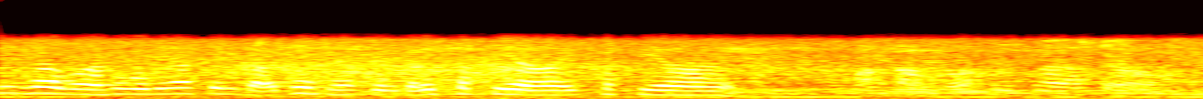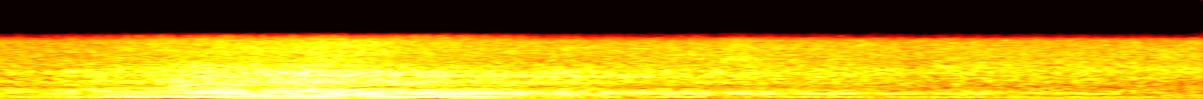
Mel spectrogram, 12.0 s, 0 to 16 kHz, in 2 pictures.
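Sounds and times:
motorcycle engine revving: 3.7 - 11.8.

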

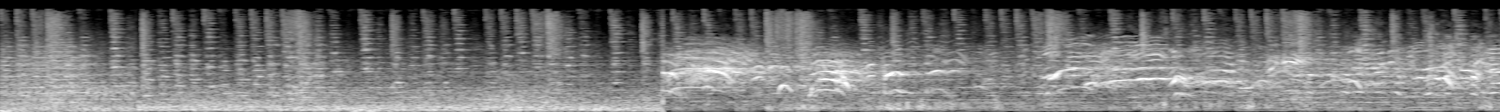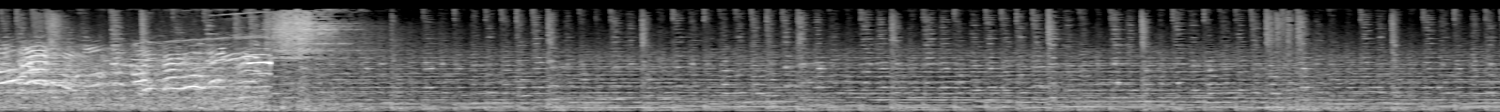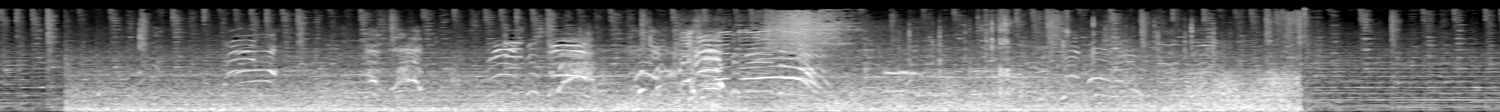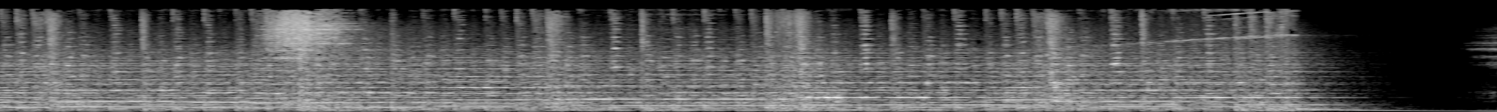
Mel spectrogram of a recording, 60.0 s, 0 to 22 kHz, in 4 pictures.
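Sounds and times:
music: 0.0 - 59.9
steady background noise: 30.7 - 43.0
voices calling and chattering: 30.7 - 43.0.

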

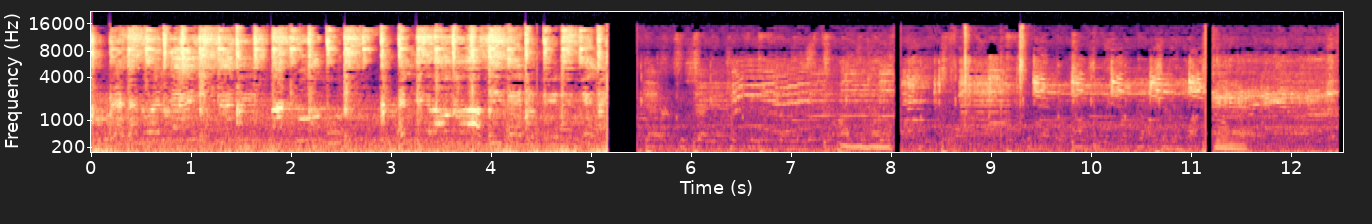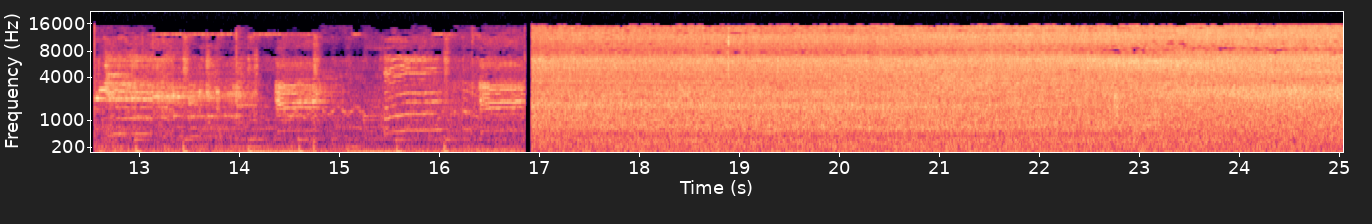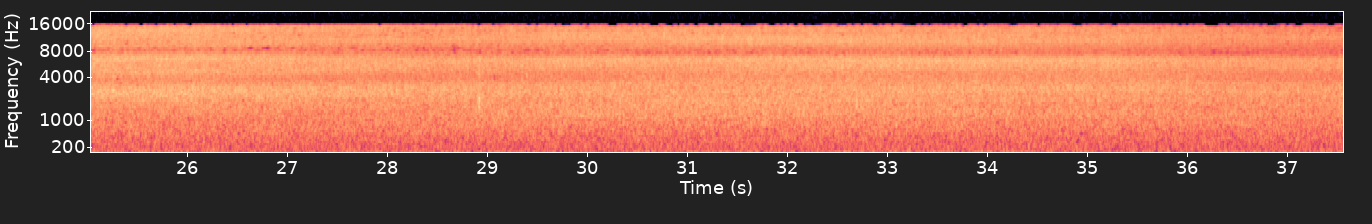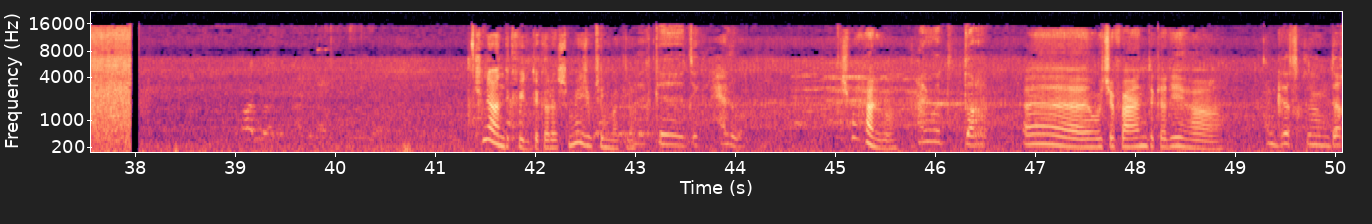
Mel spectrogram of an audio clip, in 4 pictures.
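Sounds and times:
music with a beat: 0.0 - 7.5, 8.1 - 11.1, 12.6 - 15.0
water spilling over stone cascades: 17.0 - 38.0.

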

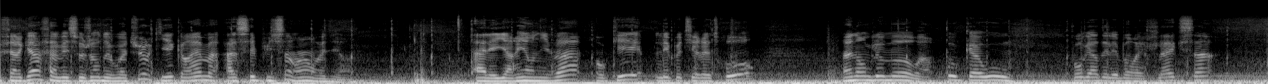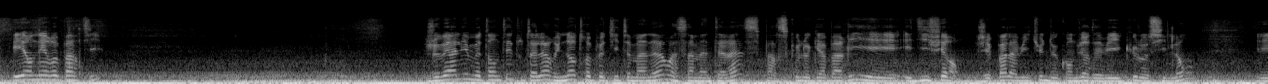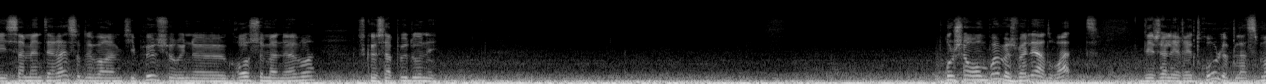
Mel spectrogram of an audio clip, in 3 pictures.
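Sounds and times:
car cabin road rumble: 0.0 - 38.0.

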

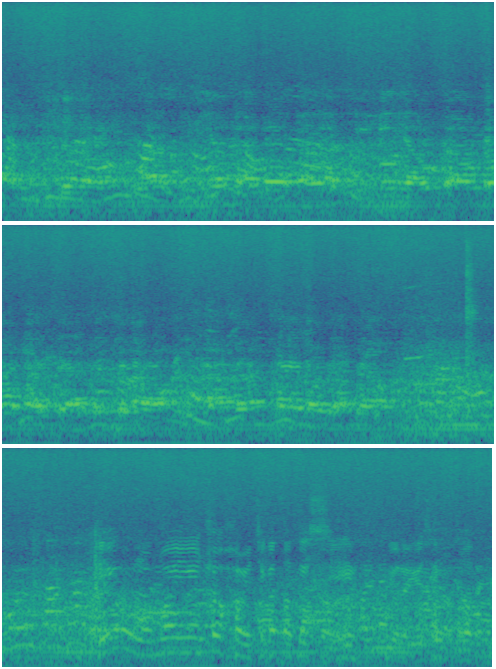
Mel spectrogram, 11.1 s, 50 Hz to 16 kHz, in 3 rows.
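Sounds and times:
passengers chattering: 0.0 - 11.0.

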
